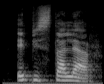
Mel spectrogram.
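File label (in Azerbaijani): "epistolyar", Azerbaijani; Orfoqrafiya Lüğəti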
